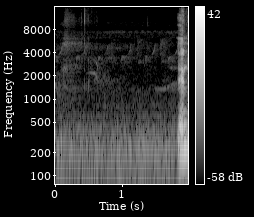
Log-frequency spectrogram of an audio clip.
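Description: Faint outdoor background hush with a few faint, short bird chirps. A man's speech starts again near the end.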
